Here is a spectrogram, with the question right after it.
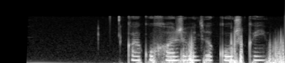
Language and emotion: Russian, sad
